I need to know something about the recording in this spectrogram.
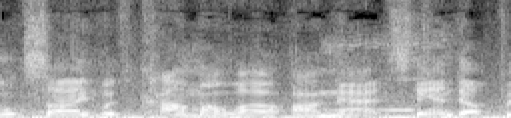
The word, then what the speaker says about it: Kamala: don't side with uh Kamala if that's how do you pronounce her name camela right Kamala Kamala that's how you pronounce it now it's coming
